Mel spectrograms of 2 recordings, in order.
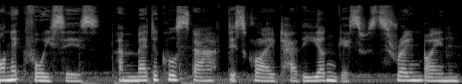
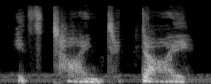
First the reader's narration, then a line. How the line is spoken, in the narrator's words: in a demonic voice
